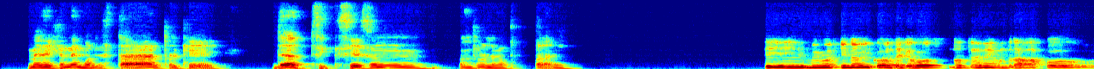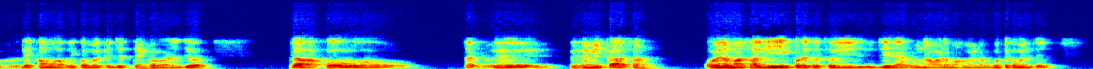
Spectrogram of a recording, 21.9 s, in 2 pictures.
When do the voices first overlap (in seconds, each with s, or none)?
none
